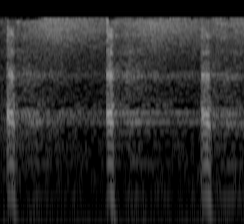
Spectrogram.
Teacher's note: طيب يقول الثنايا بصراحة المقصود هما يعني هما سنتان، فأطراف الثنيتين العليين مع بطن الشفة السفلى، أف أف أف هكذا، يبقى هذا مخرج الفاء.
